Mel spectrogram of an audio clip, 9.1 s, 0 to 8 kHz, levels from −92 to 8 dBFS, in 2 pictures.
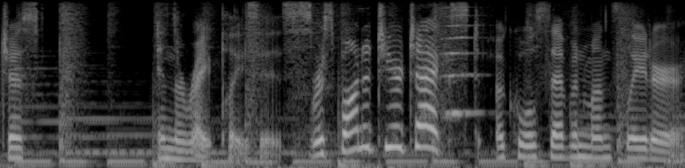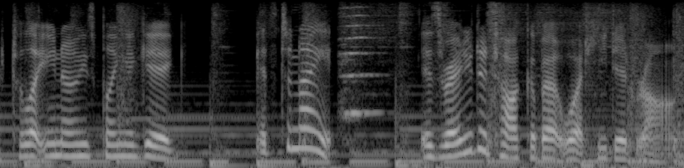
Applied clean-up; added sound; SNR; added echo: none; Bowed string instrument; 13 dB; none.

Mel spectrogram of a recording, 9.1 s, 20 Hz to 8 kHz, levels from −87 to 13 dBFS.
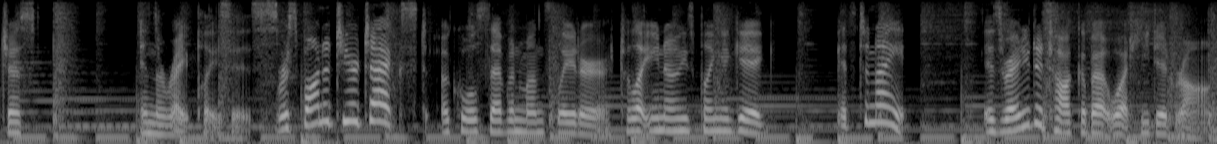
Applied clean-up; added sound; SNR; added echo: none; none; none; none.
